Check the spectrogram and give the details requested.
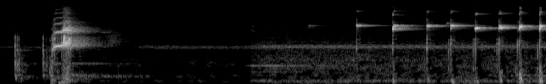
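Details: Lovebird in a long ngekek meant to provoke other lovebirds: a harsh shrill burst, a silent gap, then a rapid run of sharp high chattering notes repeated about four per second over a steady thin high tone.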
